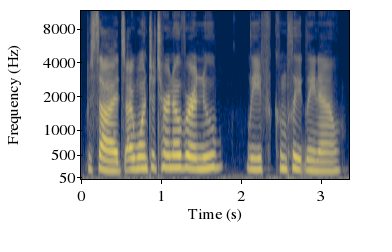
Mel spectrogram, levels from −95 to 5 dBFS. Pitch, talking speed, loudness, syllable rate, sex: 220 Hz, 195 wpm, -16 LUFS, 5.8 syllables/s, female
